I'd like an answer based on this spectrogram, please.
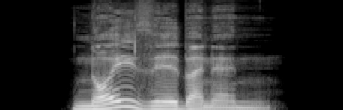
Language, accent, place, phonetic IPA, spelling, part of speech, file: German, Germany, Berlin, [ˈnɔɪ̯ˌzɪlbɐnən], neusilbernen, adjective, De-neusilbernen.ogg
- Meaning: inflection of neusilbern: 1. strong genitive masculine/neuter singular 2. weak/mixed genitive/dative all-gender singular 3. strong/weak/mixed accusative masculine singular 4. strong dative plural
